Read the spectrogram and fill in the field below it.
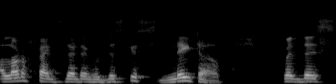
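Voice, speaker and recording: With a Gujarati accent, the speaker talks with lively intonation. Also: man. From India, Gujarati speaker. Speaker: lecturer. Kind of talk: lecture. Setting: online lecture.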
